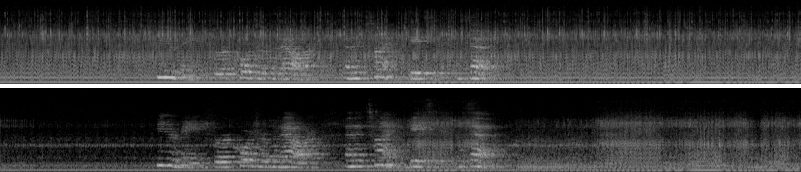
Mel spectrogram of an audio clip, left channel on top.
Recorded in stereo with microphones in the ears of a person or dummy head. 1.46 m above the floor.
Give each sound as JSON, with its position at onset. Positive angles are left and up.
{"t": 1.6, "sound": "a woman speaking", "side_deg": 25, "distance_m": 4.0}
